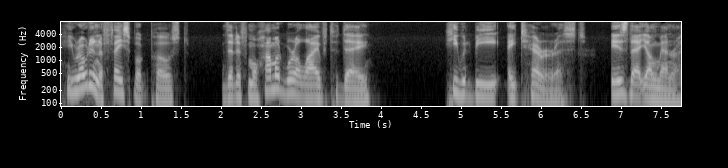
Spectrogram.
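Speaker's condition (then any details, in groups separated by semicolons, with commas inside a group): No condition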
